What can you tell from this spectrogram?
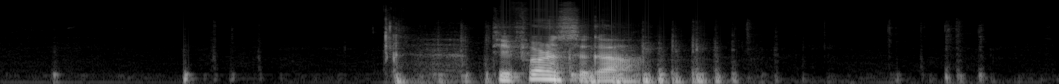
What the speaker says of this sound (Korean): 텍스트로 타이핑 할게요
